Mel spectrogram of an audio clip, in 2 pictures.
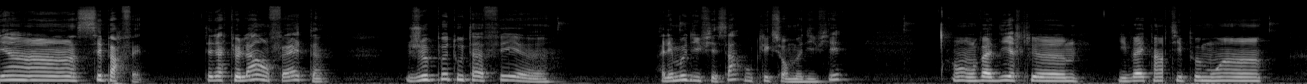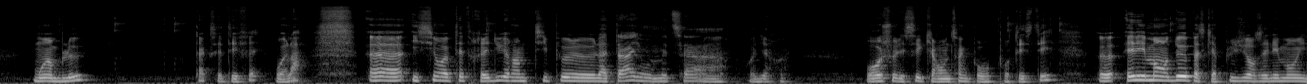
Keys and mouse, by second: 0.7 click, 4.8 click, 6.6 click, 8.2 click, 12.6 click, 17.6 click, 23.0 click.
